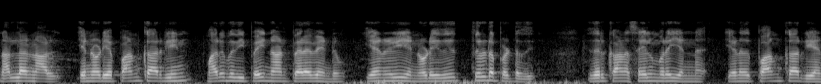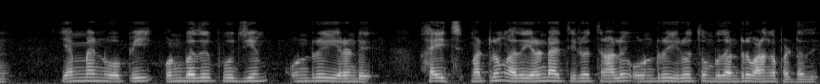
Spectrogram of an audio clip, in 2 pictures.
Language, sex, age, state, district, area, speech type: Tamil, male, 18-30, Tamil Nadu, Madurai, rural, read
